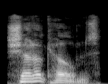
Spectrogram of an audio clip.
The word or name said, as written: Sherlock Holmes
